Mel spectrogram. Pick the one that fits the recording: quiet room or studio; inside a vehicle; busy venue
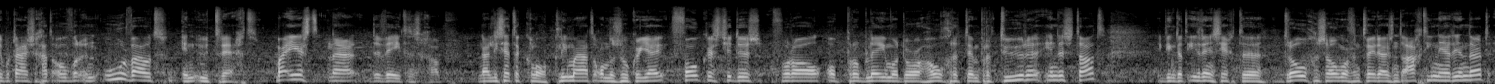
busy venue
